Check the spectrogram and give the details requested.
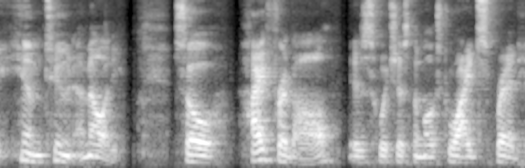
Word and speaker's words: Hyfrydol: By the way, it's a Welsh word, and I read that it's pronounced HYFRYDOL, not HYFRYDOL, but we generally call it HYFRYDOL.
